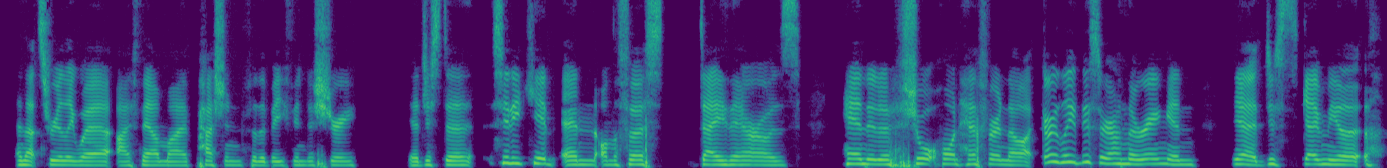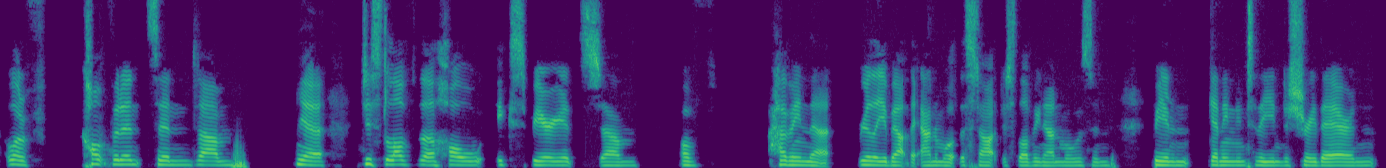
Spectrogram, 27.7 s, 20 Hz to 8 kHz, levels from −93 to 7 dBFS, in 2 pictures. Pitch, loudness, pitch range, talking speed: 190 Hz, -19 LUFS, 175-210 Hz, 170 wpm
